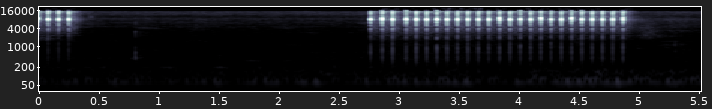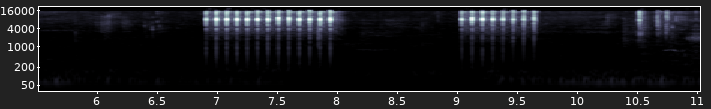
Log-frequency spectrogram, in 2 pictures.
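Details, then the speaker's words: Gas geyser started directly: igniter sparks in bursts of rapid sharp ticking, about four per second, but no burner ignition follows because the gas solenoid relay does not lift; the rusted battery box had been replaced. "तो दोस्तों आपने देखा कि जब हमने gas गजर को direct start किया तो उसमें लाइटर की आवाज अच्छी तरह से आ रही थी लेकिन उसमें आग नहीं जल रही थी यानी कि उसकी रिले ऊपर नहीं उठ रही थी"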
